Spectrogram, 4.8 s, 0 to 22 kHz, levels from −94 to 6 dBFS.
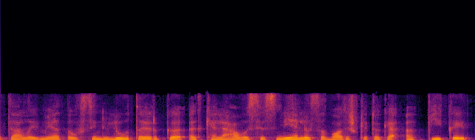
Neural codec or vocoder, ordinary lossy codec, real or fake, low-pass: codec, 16 kHz in and 24 kHz out, 0.8 kbps, FocalCodec, streaming, 65536 codes; AAC, 32 kbps; fake; 7.2 kHz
